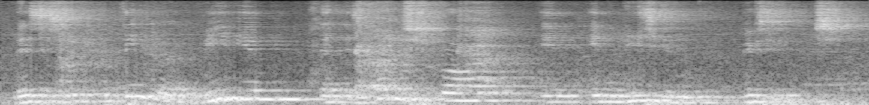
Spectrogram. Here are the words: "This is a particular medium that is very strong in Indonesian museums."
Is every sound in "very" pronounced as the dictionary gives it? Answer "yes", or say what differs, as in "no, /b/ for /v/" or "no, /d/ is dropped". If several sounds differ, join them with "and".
no, /f/ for /v/ and /ɹ/ is dropped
